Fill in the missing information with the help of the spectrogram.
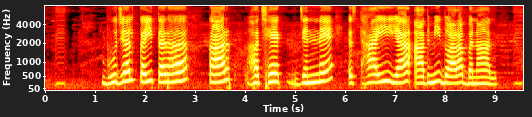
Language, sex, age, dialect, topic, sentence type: Magahi, female, 18-24, Northeastern/Surjapuri, agriculture, statement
